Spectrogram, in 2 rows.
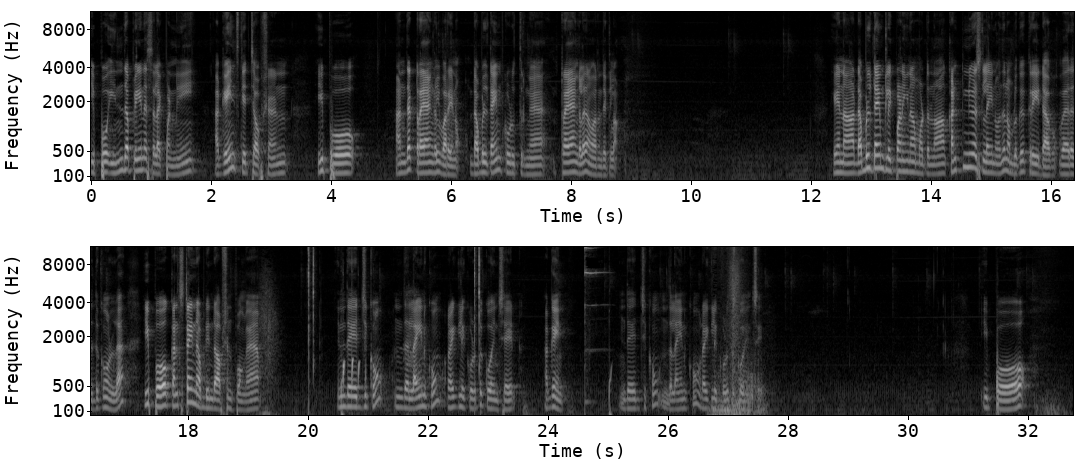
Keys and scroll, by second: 13.3 Escape, 13.7 Escape, 30.6 Escape.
